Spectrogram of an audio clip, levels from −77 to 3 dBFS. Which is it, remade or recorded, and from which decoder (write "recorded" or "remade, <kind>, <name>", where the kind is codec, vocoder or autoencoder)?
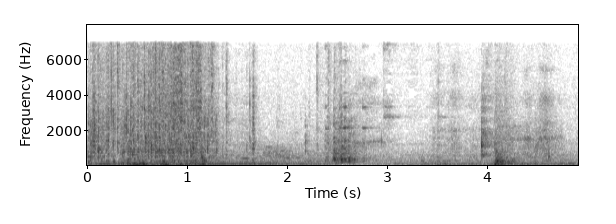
recorded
